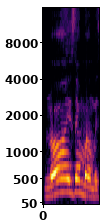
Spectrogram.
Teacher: Esse S se transforma em Z diante de uma vogal, de uma vogal A, né?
